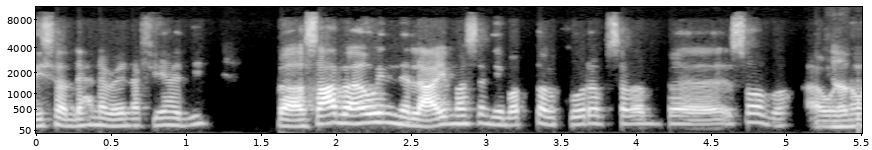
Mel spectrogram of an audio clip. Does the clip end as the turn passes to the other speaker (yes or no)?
no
